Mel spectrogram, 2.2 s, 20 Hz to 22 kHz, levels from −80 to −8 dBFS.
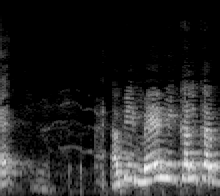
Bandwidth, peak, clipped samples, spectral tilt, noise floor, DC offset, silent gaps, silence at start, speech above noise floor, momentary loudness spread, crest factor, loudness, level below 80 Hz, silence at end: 6.6 kHz; -4 dBFS; under 0.1%; -7 dB/octave; -46 dBFS; under 0.1%; none; 0 s; 26 dB; 10 LU; 18 dB; -20 LUFS; -64 dBFS; 0 s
